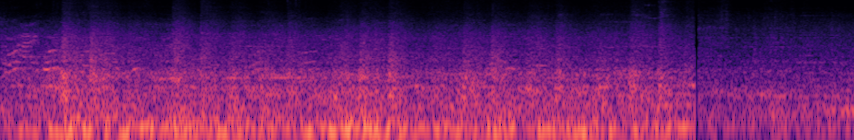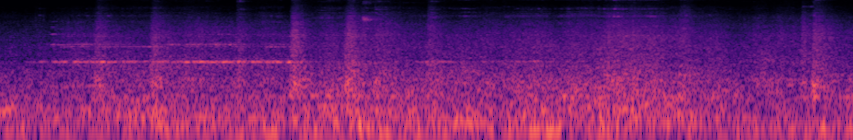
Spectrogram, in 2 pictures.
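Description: A passenger train on the Visakhapatnam to Araku line, running through tunnels and past an old railway bridge, rumbles and clatters loudly and continuously. The tone shifts partway through, with faint squeals later.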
